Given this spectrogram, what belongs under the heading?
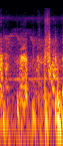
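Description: Farm chickens, a flock of five or six birds, clucking in short soft bursts close by, with low murmuring calls spread irregularly through a brief stretch.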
